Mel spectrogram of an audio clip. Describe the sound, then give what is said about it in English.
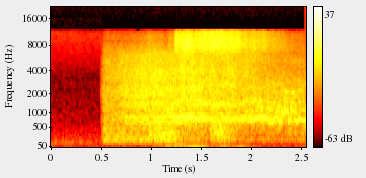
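Tires squeal loudly and an engine roars as a car speeds out of a garage, bursting in suddenly after a brief quiet moment and holding a harsh, sustained screech to the end. “car speeds out of the garage.”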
